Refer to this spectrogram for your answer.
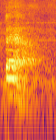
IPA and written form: beə (bear)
